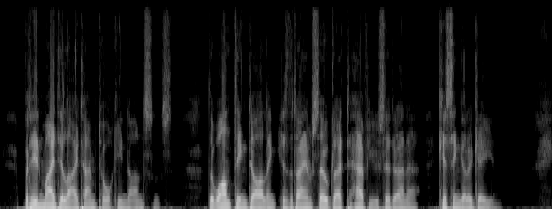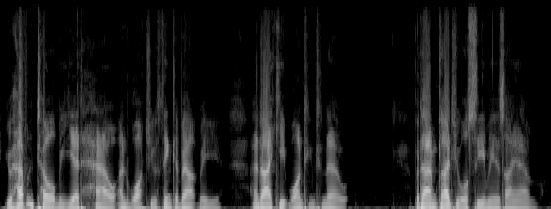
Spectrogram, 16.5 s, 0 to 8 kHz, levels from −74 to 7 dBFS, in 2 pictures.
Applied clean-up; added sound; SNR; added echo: none; none; none; none.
